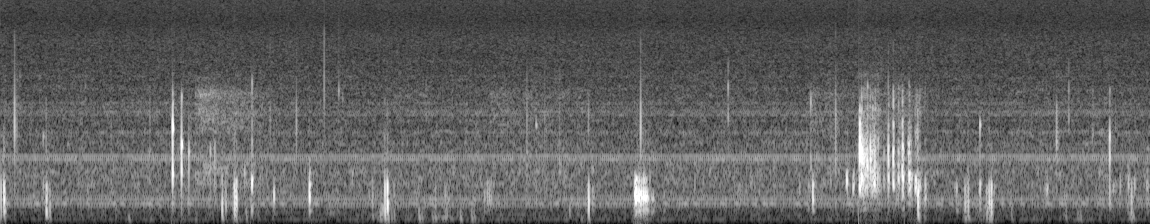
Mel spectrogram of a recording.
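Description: Scattered gurgles and brief rumbling bursts over a quiet background, with a longer growl near the end; stomach growling from active bowel sounds.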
